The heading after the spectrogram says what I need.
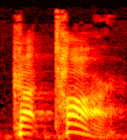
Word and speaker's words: Qatar: the correct pronunciation is qatar qatar as in whatever he's making it more complicated than it is just guitar that's it my man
